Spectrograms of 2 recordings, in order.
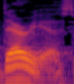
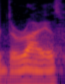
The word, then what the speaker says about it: Darius: and was the son of Darius, or Darius, whichever you want to pronounce it, the first.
